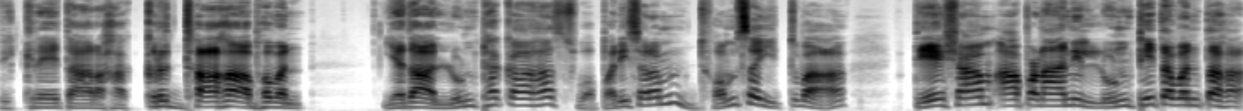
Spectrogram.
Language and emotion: Sanskrit, angry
